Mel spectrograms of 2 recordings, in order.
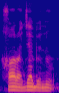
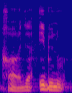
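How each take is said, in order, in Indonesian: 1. Kedua kata tersambung tanpa hentian. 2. Hamzah (hentian glotal) memulai kata kedua. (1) "maka hamzah tidak dibaca, langsung"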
